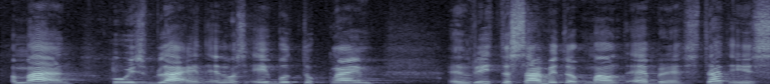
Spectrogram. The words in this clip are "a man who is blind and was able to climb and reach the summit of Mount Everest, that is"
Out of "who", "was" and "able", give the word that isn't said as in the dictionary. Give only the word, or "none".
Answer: was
